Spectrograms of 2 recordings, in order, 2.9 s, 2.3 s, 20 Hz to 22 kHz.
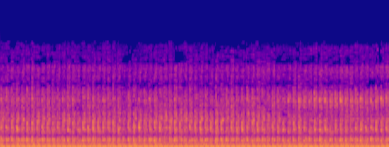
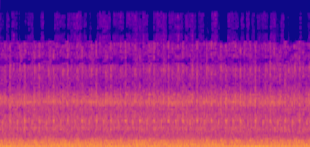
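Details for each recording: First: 1975 Triumph Spitfire after smog removal, valve adjustment, timing set by ear, air box off: warm idle thumping about four beats a second, not quite even, occasional slight miss; owner suspects carburetion, rebuild pending. Misfire at idle. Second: 1975 Triumph Spitfire after smog removal and ballast resistor wiring fix, plenty of hot spark: steady, even low idle with firm rhythmic beat, no stumbling; timing still out, not yet set with timing light. Normal idle.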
